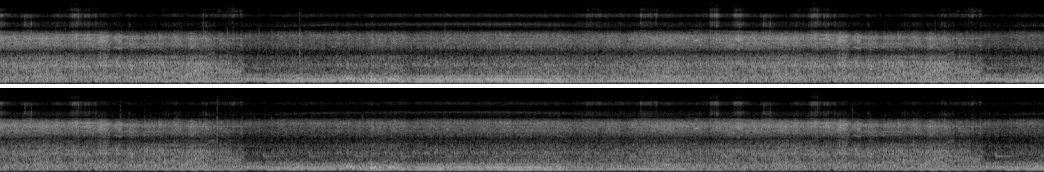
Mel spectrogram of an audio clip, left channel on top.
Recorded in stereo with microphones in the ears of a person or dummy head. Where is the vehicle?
25° left (ahead or behind).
